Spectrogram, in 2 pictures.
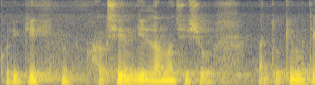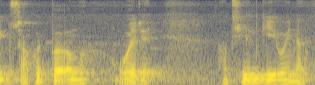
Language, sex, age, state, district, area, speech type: Manipuri, male, 18-30, Manipur, Thoubal, rural, spontaneous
